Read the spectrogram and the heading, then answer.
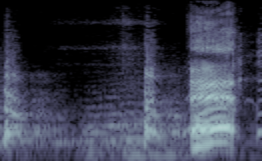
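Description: Dog barking in a few short, harmonic yelps and barks. The loudest and longest is a high, whining bark near the end, followed by one brief yip.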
